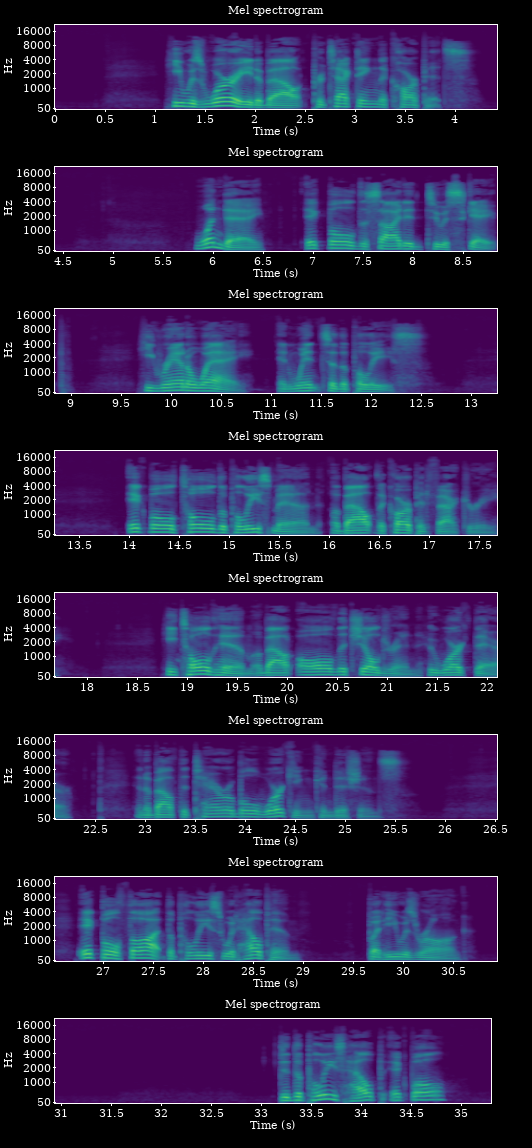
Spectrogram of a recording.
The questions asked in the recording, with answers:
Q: Did the police help Iqbal?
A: No, the police didn't help Iqbal.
